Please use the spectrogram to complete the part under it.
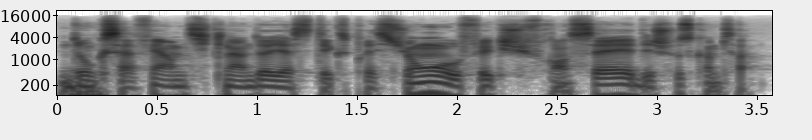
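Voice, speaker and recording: Deep, gravelly Frenchman chatting. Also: fast. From France. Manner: relaxed, many fillers and restarts. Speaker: interview guest, business owner in Australia. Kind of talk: casual podcast interview.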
